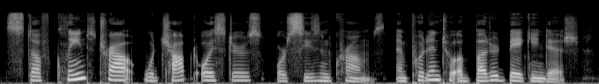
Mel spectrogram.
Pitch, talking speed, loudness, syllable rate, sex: 175 Hz, 160 wpm, -18 LUFS, 4.6 syllables/s, female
